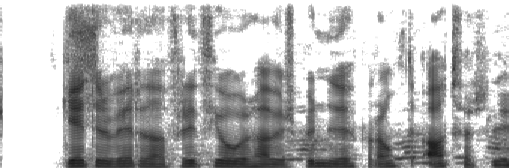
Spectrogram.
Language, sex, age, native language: Icelandic, other, 13, Icelandic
